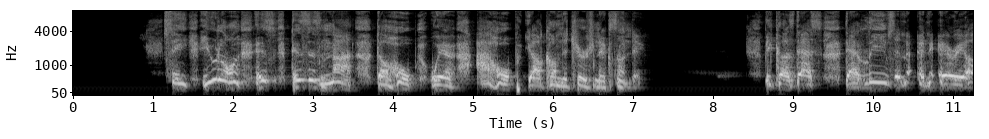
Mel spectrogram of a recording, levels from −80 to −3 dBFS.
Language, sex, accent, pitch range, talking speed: English, male, American, 235-375 Hz, 130 wpm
